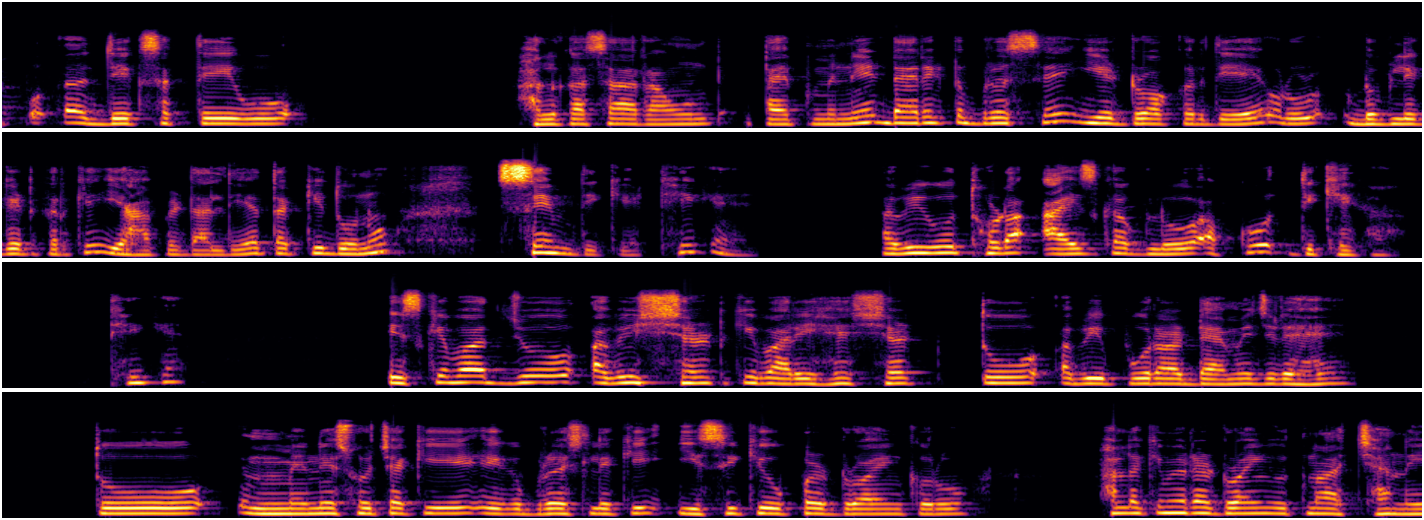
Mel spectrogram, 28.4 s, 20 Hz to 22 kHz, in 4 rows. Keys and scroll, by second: 1.1 ctrl+-, 10.8 ctrl+=, 13.9 ctrl+-, 17.0 ctrl+-.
